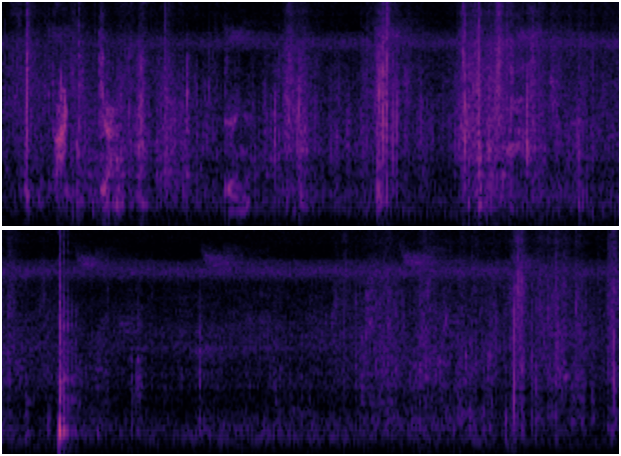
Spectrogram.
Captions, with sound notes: Ah, God, dang it! (leaves crunching loudly) (plastic equipment scraping hollowly)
